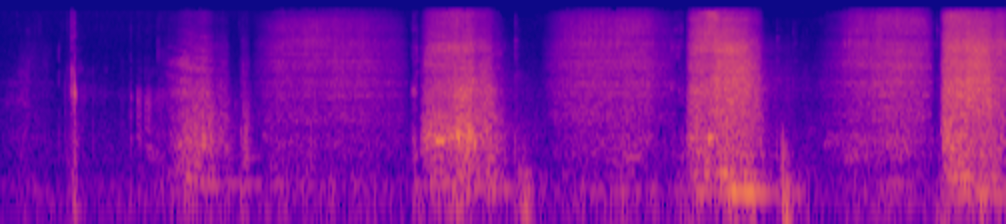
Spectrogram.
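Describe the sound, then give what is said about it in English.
Someone blows their breath into a balloon, filling it: several strong, breathy puffs come in a steady rhythm, with softer intakes of breath between them and no talking. “The air that filled up this balloon and caused it to take form is the same substance that empowers it to sustain its form, to keep its form.”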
